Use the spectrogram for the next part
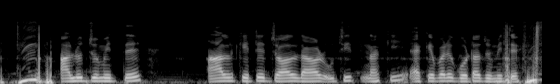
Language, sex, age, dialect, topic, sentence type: Bengali, male, 18-24, Rajbangshi, agriculture, question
